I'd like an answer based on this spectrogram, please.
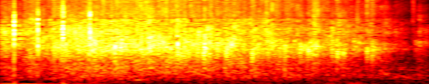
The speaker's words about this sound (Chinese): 再来点掌声。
